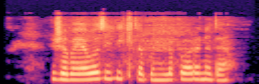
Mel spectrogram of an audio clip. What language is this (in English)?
Pashto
